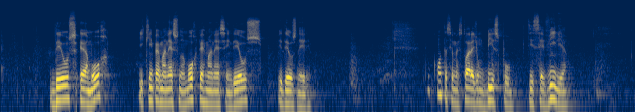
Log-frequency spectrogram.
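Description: A man speaks calmly and close by, in a room with a slight echo.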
